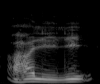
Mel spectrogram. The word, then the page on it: aha fiifi: Apatani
